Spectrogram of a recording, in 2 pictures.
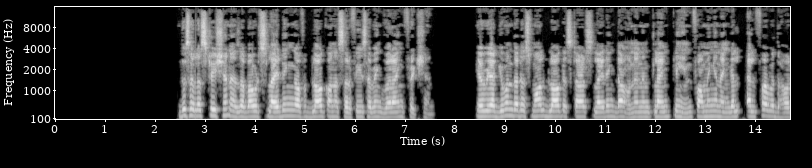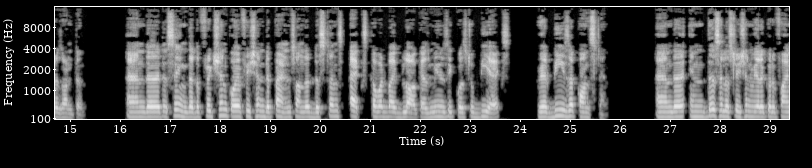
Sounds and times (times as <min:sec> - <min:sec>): Inside, small room: 0:02.5 - 0:07.6, 0:08.4 - 0:15.4, 0:24.4 - 0:25.8, 0:26.7 - 0:29.3
Speech: 0:02.5 - 0:07.6, 0:08.4 - 0:15.3, 0:16.1 - 0:23.8, 0:24.4 - 0:25.8, 0:26.7 - 0:29.3.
